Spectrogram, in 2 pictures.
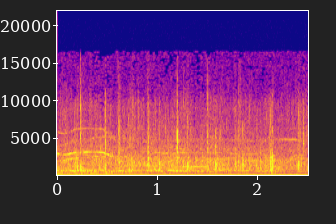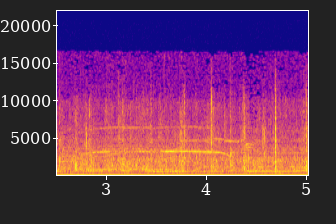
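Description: Sustained concert crowd applause for a band member on stage, dense and steady clapping with scattered sharp hand claps and faint whistles on top, continuing without pause for the whole stretch.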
